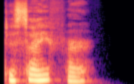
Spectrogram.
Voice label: "decipher", us

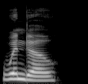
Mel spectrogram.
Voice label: window, us

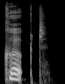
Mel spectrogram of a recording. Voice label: "cooked", us

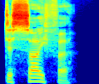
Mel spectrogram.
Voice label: "decipher", gb

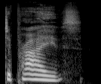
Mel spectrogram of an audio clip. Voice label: "deprives", us

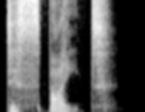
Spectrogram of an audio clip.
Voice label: "despite", gb

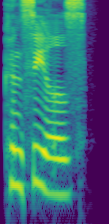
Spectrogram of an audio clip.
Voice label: conceals, us

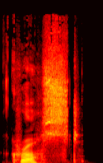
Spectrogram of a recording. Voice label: "crossed", gb

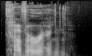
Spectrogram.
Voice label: "covering", us

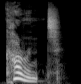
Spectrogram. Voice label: "current", gb

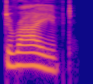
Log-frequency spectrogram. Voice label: "derived", us

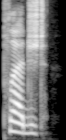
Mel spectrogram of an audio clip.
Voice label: "pledged", US

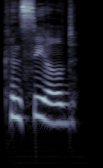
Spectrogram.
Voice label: concealed, us

